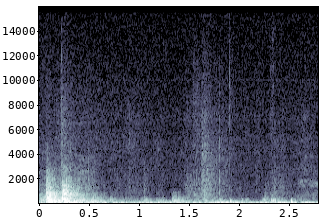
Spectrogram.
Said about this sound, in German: Ähm, du legst jetzt dein Mikro ab einfach auf den Tisch, egal was du für Geräusche machst.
